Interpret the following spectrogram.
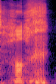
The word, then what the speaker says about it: Gogh: It's actually not even Gogh. It's Hoch. Hoch? Van Hoch.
